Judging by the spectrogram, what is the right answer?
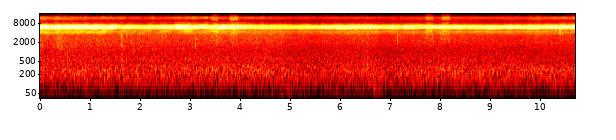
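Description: Steady wash of ocean surf with a constant high-pitched drone of insects over it.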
